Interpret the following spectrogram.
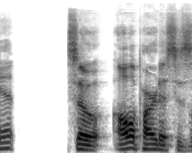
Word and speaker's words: Allapartus: So it's Allapartus, it's Allapartus. It's how you want to pronounce it. So however way you want to pronounce it is the correct way.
